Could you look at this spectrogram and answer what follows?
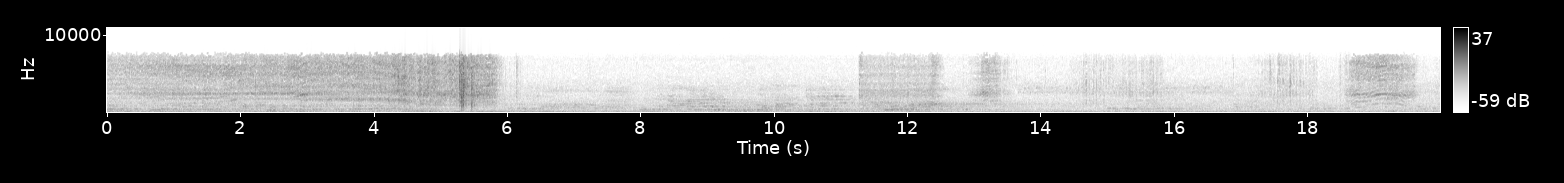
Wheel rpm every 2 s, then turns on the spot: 0, 0, 0, 0, 0, 0, 0, 0, 0, 0.
none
